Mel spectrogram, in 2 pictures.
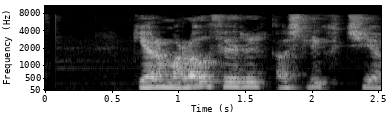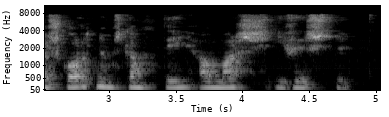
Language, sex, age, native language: Icelandic, male, 18-19, Icelandic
